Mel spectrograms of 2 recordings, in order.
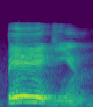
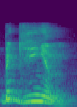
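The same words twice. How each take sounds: First: The stress is on the first syllable. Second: The stress is on the last syllable. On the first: The speaker calls it wrong. "A gente não fala begin" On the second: The speaker calls it right. "O gin é a sílaba tônica"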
